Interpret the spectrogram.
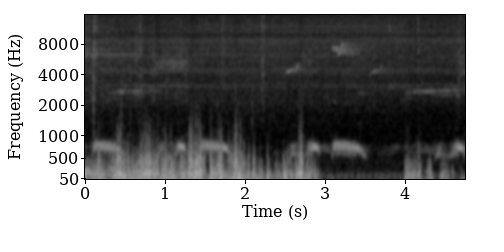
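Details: Spotted dove, the only bird calling at a trapping site and responding strongly to a lure bird: a few drawn-out, level coos, heavily masked by loud low rumbling noise.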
